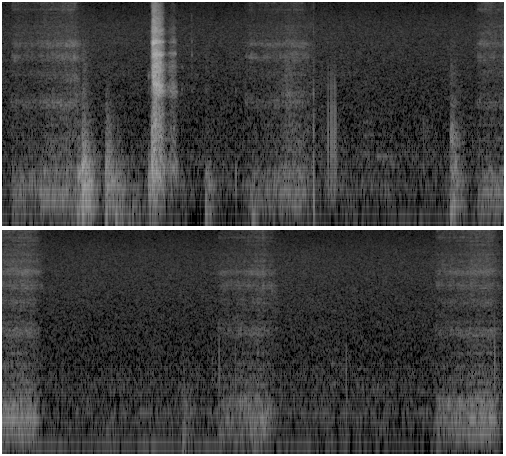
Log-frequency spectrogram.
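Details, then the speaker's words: Mother asleep, snoring loudly: soft, breathy, hissing snores in repeating breath cycles with a few snorts and bumps in a quiet room, before being woken. "snoring really loud. I think I'm going to wake her up and scare the crap out of her."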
